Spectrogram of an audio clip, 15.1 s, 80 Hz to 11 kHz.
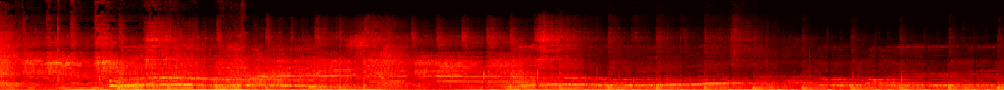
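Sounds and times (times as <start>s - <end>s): rock band playing live: 0.0s - 15.0s
singer holding long notes: 0.0s - 15.0s.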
